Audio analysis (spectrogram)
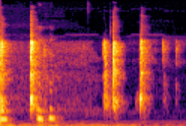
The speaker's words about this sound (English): Hi, I'm back. I have an Enigma machine with me. Oh, cool. Excellent, right. So I'm going to press a few keys on the Enigma machine, so let me know if you can hear it, okay?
